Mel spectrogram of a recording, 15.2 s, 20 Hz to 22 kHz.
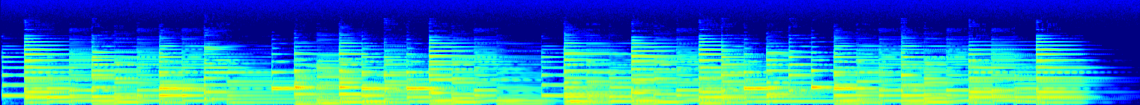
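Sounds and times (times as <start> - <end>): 
piano piece: 0.0 - 15.2.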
